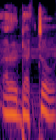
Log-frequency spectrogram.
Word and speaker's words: Aerodactyl: Aerodactyl or Aerodactyl as it's supposed to be pronounced, but I've always pronounced the Y in the name. It's more fun that way. Aerodactyl.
